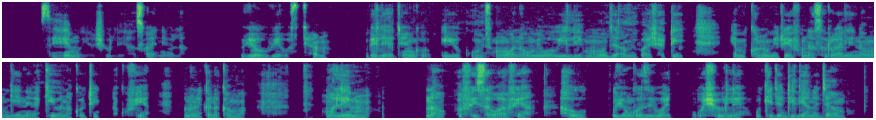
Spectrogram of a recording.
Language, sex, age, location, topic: Swahili, male, 25-35, Kisumu, health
